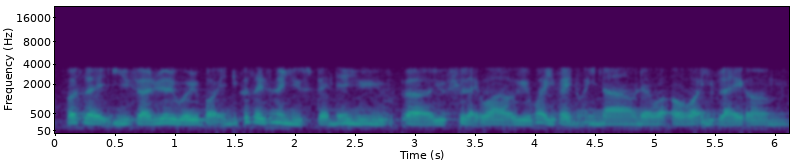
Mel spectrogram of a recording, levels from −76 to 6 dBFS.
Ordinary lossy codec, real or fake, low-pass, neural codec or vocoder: none; real; 3.6 kHz; none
